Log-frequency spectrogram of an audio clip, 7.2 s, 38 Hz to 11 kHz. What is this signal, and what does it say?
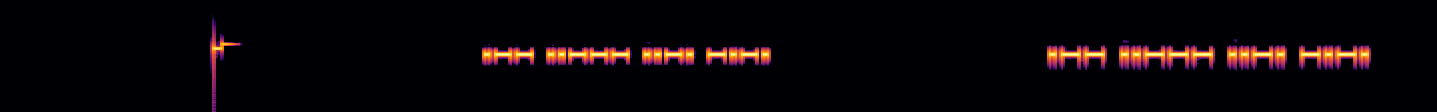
Morse code, heard as a keyed tone, about 34 wpm, 700 Hz. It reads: W2FC W2FC
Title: Speed Racing - USA 1x2 Call Signs 30wpm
